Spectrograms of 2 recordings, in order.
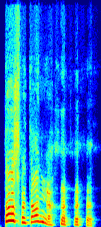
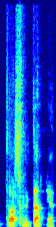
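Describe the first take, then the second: First: Very high, loud put-on Russian goodbye; slow falsetto mock Russian accent; Dana impersonation. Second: Soft, hushed put-on Russian goodbye; quiet mock Russian accent; Dana impersonation. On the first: Dana saying goodbye for the chat, in a high, loud Russian accent. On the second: Dana saying goodbye for the chat, in a hushed Russian accent. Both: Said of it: "my Dana impersonation".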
